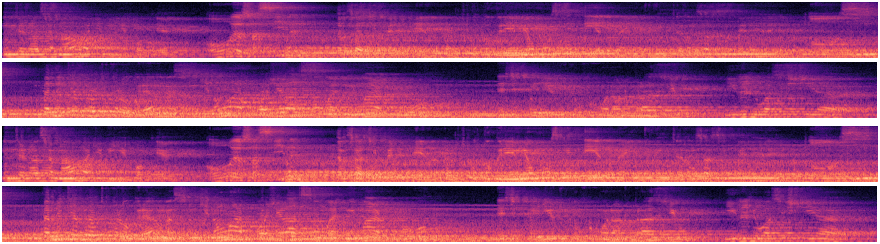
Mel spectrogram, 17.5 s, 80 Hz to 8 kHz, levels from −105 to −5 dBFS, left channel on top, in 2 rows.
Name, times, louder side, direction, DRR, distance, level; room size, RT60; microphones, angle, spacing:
voice 1, 0.0-1.7 3.3-7.8 8.5-8.8 9.2-13.0 13.7-15.6 16.0-17.1, right 1 dB, 30° right, -1 dB, 2.8 m, -27 dB
voice 2, 2.0-3.0 3.3-3.8 8.0-8.7 16.1-16.3, equal, 5° left, -5 dB, 4.9 m, -32 dB
sound 1, 2.8-15.3, right 2 dB, 80° right, 0.9 m, -28 dB
20.0 x 18.0 x 7.9 m, 2.4 s
head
